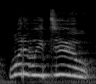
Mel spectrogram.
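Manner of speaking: high, loud panicked question. Retold or imitated. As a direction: ask it in sudden alarm. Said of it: "I was like".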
